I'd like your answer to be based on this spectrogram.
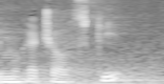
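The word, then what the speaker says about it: Mukařovský: Gli altri che ho menzionato, Pietr Bagatiriev, scritto Petr Bogatirev, Roman Jakobson e Ian Mukachovsky, che è scritto Mukarovsky, ma credo che si pronunci Mukachovsky,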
